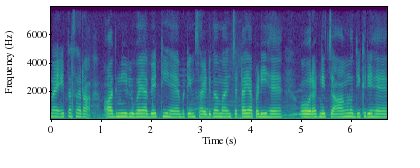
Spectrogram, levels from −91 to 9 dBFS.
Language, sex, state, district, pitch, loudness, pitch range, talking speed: Rajasthani, female, Rajasthan, Nagaur, 220 Hz, -14 LUFS, 210-225 Hz, 170 wpm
